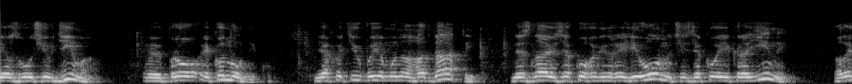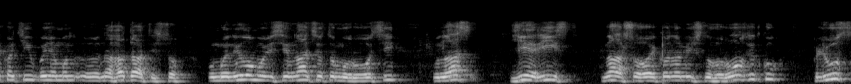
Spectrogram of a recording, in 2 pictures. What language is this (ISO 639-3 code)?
rus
